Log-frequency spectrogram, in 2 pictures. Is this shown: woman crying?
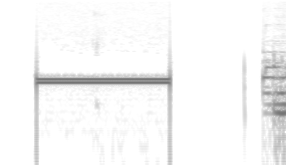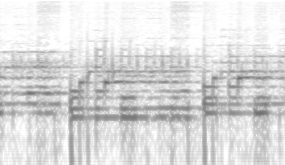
no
